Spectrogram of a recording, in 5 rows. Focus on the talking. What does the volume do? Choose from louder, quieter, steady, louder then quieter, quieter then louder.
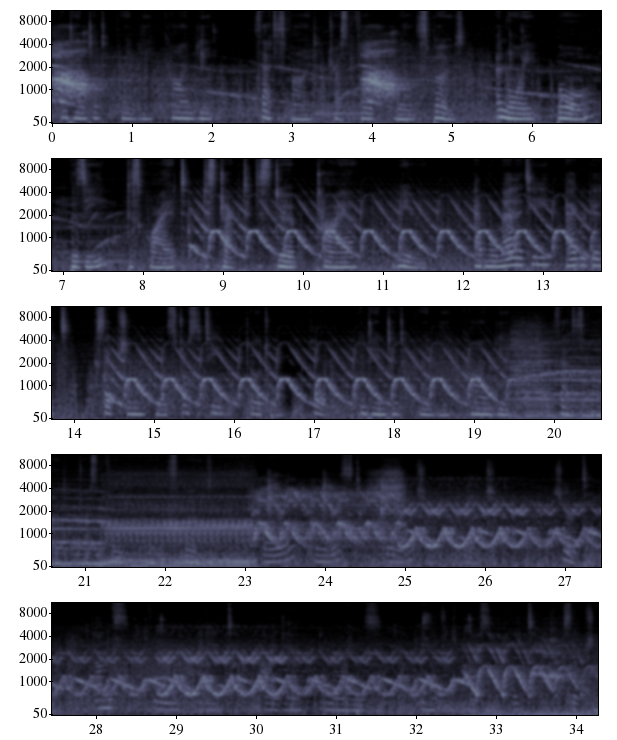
quieter.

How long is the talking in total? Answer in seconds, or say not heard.
34 s.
